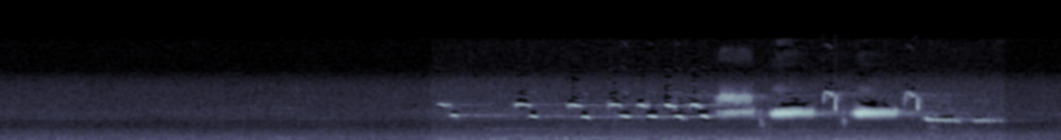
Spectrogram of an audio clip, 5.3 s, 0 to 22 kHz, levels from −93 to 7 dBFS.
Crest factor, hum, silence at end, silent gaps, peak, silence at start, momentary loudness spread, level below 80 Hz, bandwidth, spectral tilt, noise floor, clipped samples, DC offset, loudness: 20 dB; none; 0.35 s; none; -6 dBFS; 2.2 s; 13 LU; under -90 dBFS; 15.5 kHz; 2 dB/octave; -56 dBFS; under 0.1%; under 0.1%; -20 LUFS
